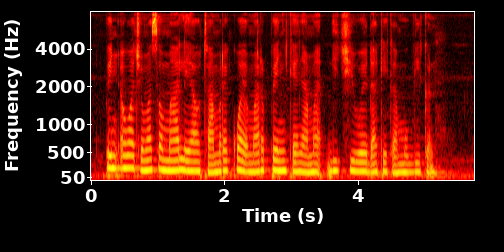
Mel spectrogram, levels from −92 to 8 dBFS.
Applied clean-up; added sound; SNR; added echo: none; none; none; none.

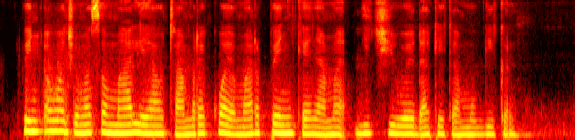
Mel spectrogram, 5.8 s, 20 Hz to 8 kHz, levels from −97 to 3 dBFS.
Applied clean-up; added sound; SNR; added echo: neural separator model SepFormer DNS4.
